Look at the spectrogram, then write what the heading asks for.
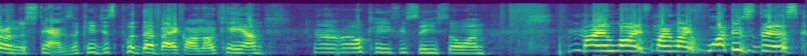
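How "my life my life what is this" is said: high, giggly cry of disbelief; overwrought outburst. Acted. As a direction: exclaim it like an overwhelmed fan.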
